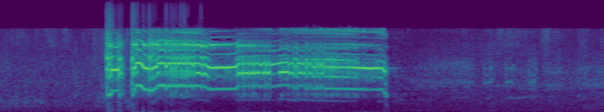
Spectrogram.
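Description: A rooster crowing once, about a second in: a short first note, then a long held call that cuts off after almost three seconds.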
